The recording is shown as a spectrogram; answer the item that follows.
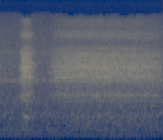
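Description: A man breathing in through his nose, sniffing a glass of beer for its aroma. There is a short sniff about a third of a second in, then a longer, faint, steady breath.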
